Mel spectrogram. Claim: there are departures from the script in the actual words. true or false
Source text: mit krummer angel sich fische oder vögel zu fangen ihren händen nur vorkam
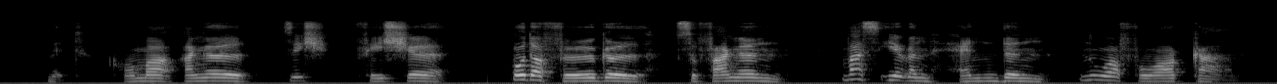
true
